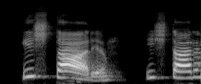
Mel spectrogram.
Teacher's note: exemplo também de uma paroxítona terminada em ditongo paroxítona porque porque o sinal tônico recai sobre a penúltima sílaba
